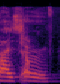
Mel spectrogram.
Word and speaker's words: Pfizer: Is that how you pronounce it? Pfizer Forum. Pfizer Yep.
